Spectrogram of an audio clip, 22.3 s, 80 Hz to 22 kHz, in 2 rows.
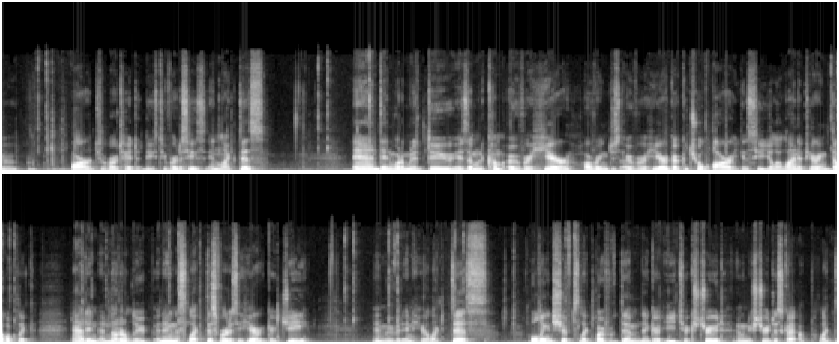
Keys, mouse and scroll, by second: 0.6 click, 1.0 ctrl+z, 1.9 r, 4.4 click, 5.1 shift+middle click, 9.5 ctrl+r, 11.4 click, 11.5 scroll down 1, 11.9 scroll up 1, 12.4 shift+middle drag, 12.6 scroll up 1, 13.4 click, 14.8 g, 16.3 click, 17.2 g, 17.3 click, 18.7 shift+click, 19.2-19.9 scroll down 1, 19.9 e.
